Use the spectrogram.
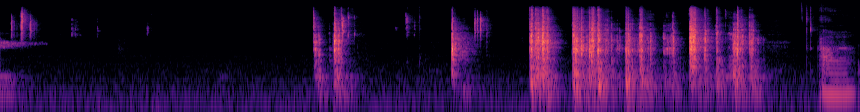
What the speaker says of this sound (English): The beautiful sound of dice. Clicky clacky.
